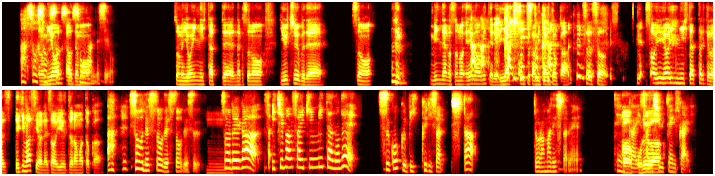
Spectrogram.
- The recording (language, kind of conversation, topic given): Japanese, unstructured, 今までに観た映画の中で、特に驚いた展開は何ですか？
- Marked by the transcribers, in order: giggle; other background noise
